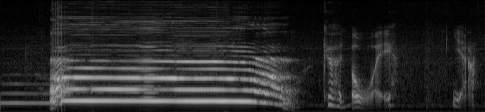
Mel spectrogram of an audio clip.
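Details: Pet dog howling on command on a couch: one long steady howl of about five seconds that bends downward at the end, followed by brief human voices.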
